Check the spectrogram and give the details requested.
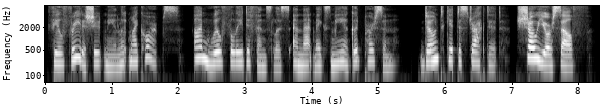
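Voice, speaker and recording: A woman voicing a cold, calculating female assassin companion in a game, with a calm, detached, clipped delivery. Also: medium pitch, unhurried, no echo, clean studio sound, close to an everyday voice. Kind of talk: game voice lines.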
